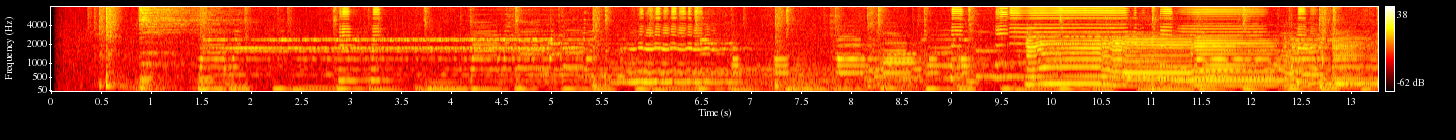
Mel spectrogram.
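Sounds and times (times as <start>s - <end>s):
denoised jazz music: 0.4s - 13.2s.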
